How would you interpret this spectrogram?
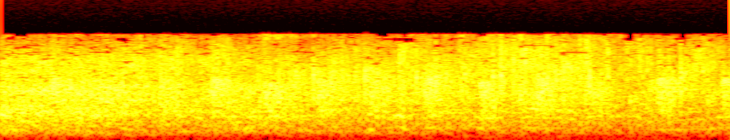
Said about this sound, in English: That applause should be enough to please you.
